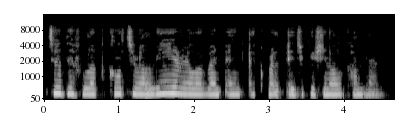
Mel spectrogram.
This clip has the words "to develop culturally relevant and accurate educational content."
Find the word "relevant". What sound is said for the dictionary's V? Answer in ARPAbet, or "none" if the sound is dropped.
V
